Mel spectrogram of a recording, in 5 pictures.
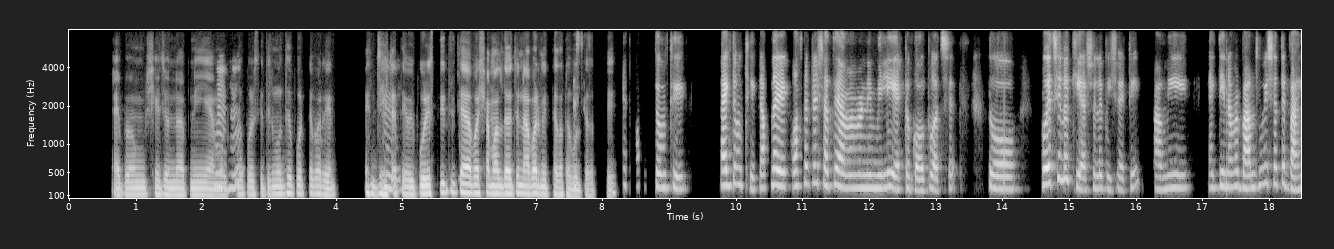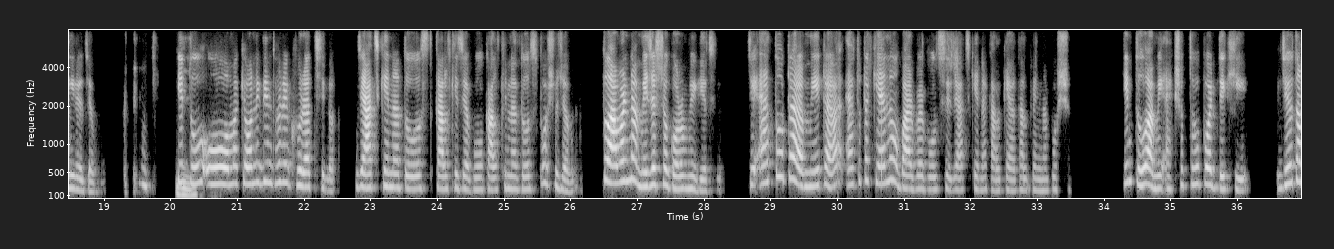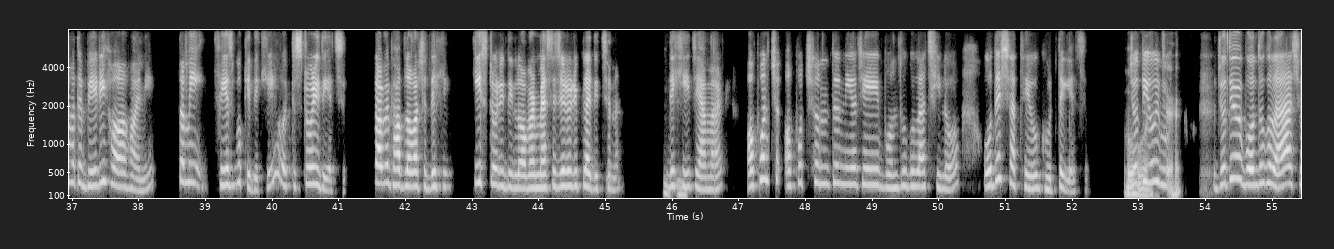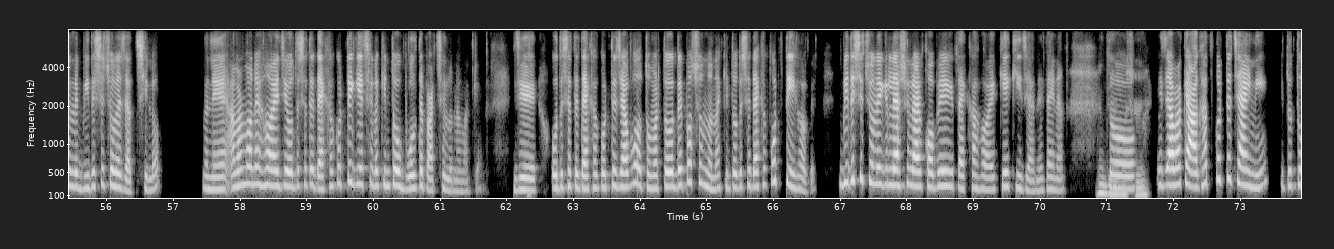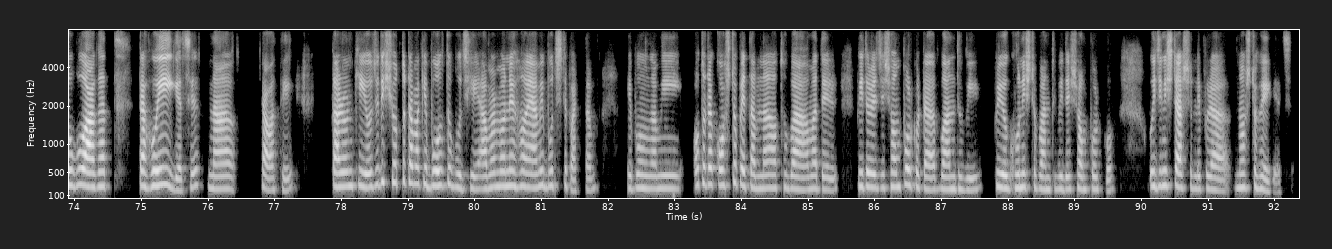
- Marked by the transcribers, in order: laughing while speaking: "যেটাতে"; unintelligible speech; other noise; laughing while speaking: "ওহ, আচ্ছা"; tapping
- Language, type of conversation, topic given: Bengali, unstructured, আপনি কি মনে করেন মিথ্যা বলা কখনো ঠিক?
